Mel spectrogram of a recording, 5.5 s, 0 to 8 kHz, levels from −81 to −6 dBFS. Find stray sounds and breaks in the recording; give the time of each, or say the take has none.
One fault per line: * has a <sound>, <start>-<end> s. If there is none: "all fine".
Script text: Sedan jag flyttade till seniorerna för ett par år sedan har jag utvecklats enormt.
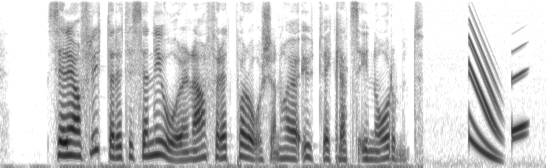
* has a chirp, 4.7-5.3 s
